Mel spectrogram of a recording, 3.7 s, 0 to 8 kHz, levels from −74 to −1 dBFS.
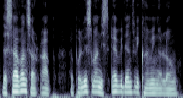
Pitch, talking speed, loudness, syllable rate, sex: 115 Hz, 145 wpm, -18 LUFS, 6.3 syllables/s, male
